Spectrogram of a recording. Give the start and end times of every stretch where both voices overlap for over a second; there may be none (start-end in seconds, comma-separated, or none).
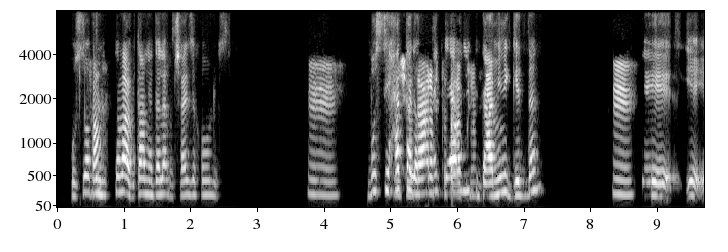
5.0-6.4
